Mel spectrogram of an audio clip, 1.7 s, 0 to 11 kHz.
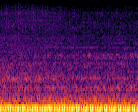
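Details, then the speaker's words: Squarebody Chevy dually V8 after replacing a badly failed HEI distributor: steady, even idle with smooth low rumble and no misses, ticks or stumbles; now starts and runs healthy. "And it sounds good, which is awesome. Mint."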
